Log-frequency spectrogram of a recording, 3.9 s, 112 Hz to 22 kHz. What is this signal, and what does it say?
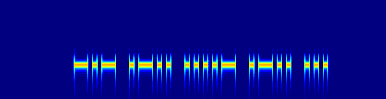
Morse code, heard as a keyed tone, about 30 wpm, 700 Hz. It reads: KL4LS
